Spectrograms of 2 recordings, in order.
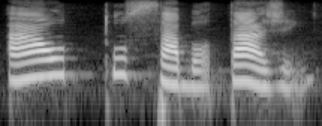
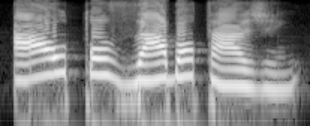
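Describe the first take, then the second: First: The middle consonant sounds like s. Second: The middle consonant sounds like z. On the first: The speaker calls it right. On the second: The speaker calls it wrong.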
